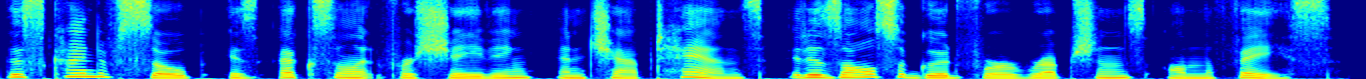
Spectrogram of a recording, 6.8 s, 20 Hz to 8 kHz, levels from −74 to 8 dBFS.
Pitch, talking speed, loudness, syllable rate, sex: 205 Hz, 165 wpm, -20 LUFS, 4.4 syllables/s, female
